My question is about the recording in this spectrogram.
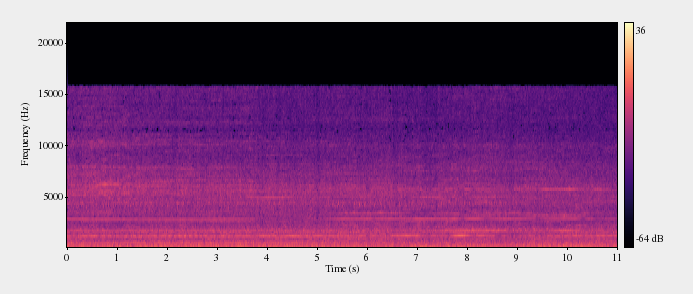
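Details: Car with timing belt, water pump and serpentine belt replaced Jan 2023: steady, even high-pitched whine over the engine at startup; cause unknown, owner guesses some bearing, not confirmed.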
